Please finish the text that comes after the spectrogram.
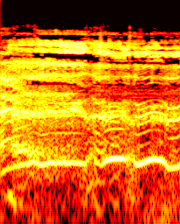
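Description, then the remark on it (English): A band member squeals in imitation of a pig as an interview icebreaker, one sustained high, wavering cry lasting about two seconds, loud and strained with a slight dip midway before rising again. “And we either ask for a pig's call, a pig squeal, or a dinosaur impression. Okay, I'm a squeal.”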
